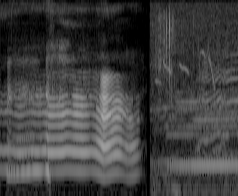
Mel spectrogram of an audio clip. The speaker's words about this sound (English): It's just like a cacophony of animal noises. Yeah, just so you know, you're at an animal place. Yeah, I do like that they're using that goat noise. Yeah. Because you get a bunch of mooing, and then in the distance, you just get like a distant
